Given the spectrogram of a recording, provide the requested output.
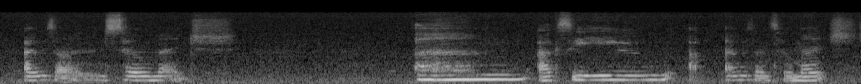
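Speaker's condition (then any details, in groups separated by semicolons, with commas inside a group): Cerebral palsy; from birth, weak right side, muscle spasms; medical cannabis for spasticity; stutter-like speech spasms from muscle spasms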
